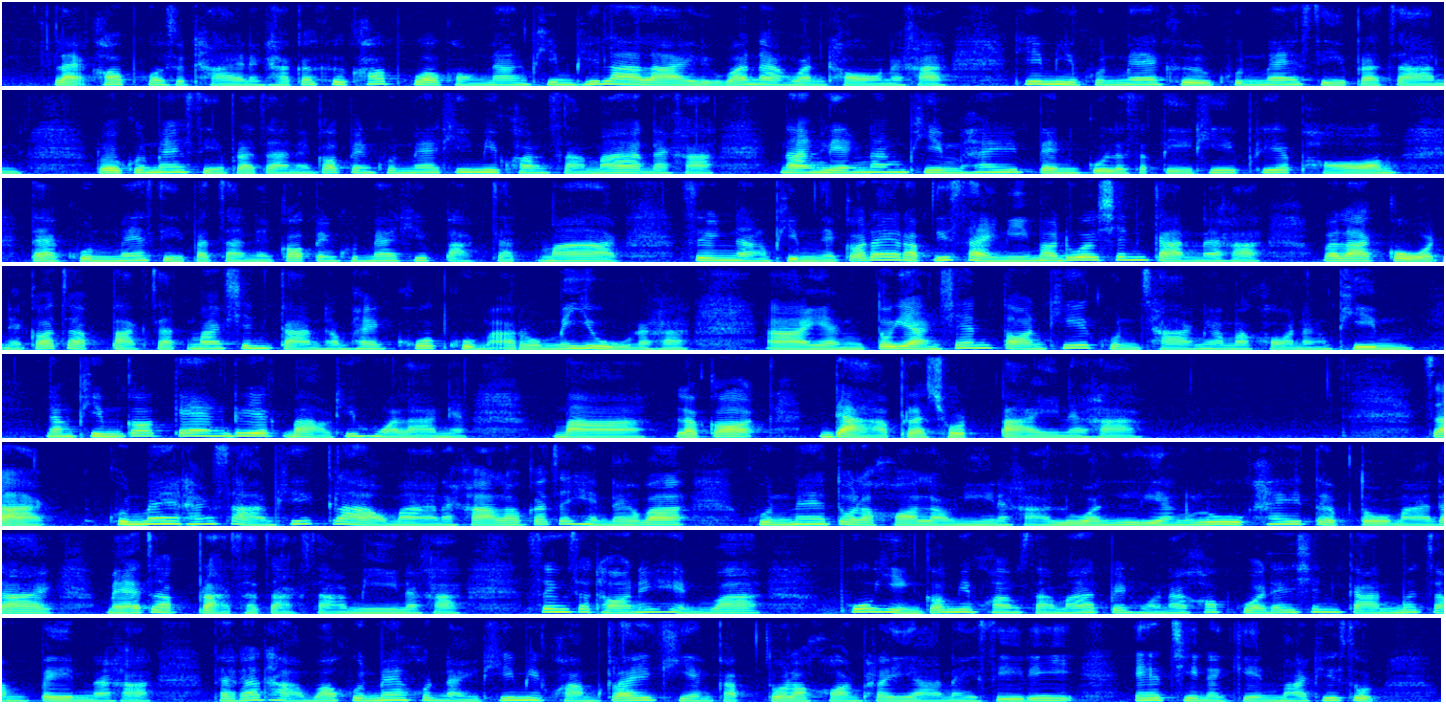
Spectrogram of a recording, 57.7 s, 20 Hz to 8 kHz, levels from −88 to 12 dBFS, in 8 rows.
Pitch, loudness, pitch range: 205 Hz, -38 LUFS, 175-230 Hz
